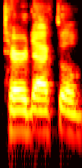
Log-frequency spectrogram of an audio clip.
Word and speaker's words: pterodactyl: Pterodactyl P is silent.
